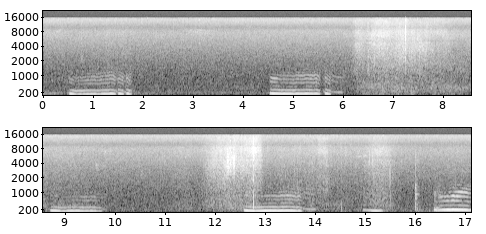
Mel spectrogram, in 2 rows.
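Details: Sleeping cat: soft, low, buzzing snores at about 15 breaths a minute with quiet pauses between; snoring.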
